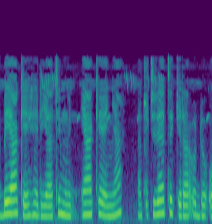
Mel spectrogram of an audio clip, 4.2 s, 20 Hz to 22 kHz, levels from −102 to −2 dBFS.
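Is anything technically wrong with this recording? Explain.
Yes, there are two problems.

Low-delay AAC compression runs through the whole clip. The speech sounds plainly rough and grainy, with a hashy noise filling the gaps between the pitch harmonics. The likely cause is AAC-ELD encoding, the low-delay variant used for calls. Its low-delay window limits frequency resolution for the harmonic structure of a voice, and at a low bitrate too few bits remain for clean coding. The degree of damage fits a bitrate around 32 kbps.

AAC frame loss with concealment occurs from 2.90 to 2.95 s, right after "timũ ya kenya na". The sound briefly turns smeared and noisy, then recovers. This matches about 30 ms of missing audio, consistent with a single lost frame. The decoder filled the gap by reusing the last good spectrum with altered phase or interpolated energy, producing a plausible but inaccurate patch instead of silence.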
